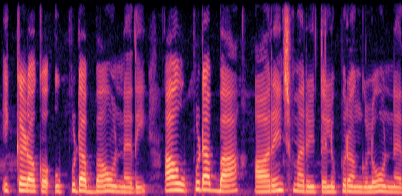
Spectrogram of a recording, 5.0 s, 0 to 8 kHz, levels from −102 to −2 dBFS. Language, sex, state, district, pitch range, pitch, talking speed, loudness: Telugu, female, Telangana, Komaram Bheem, 205-245 Hz, 220 Hz, 155 wpm, -17 LUFS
